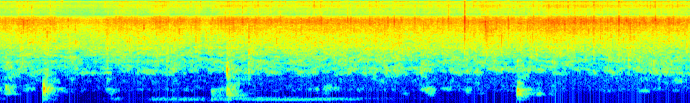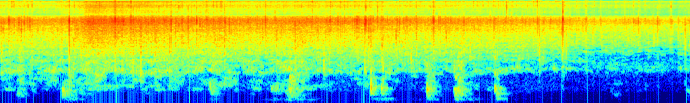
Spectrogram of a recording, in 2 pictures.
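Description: Onions and ginger-garlic paste sizzling in hot ghee in a pot, with a steady hiss, while a wooden spatula stirs and scrapes against the pan with frequent short knocks.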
